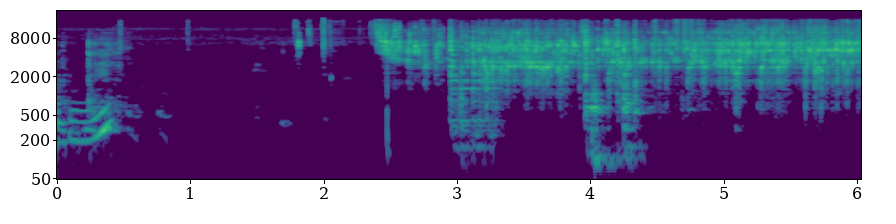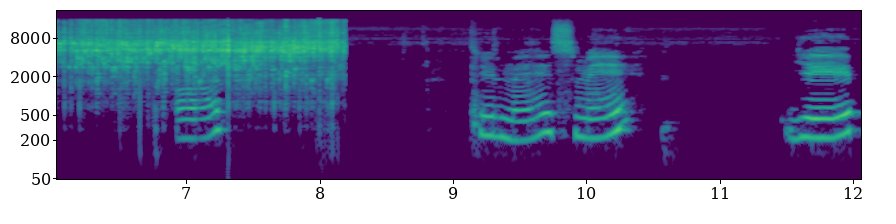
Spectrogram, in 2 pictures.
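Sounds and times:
oil sizzling in a metal pan: 0:02.4 - 0:08.2.

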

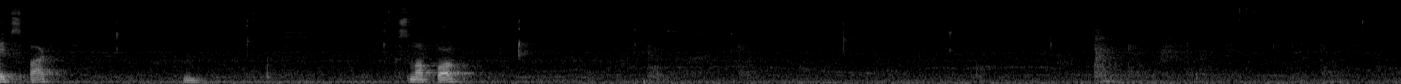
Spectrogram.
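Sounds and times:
wet squishing of ribs pulled apart: 0:05.0 - 0:14.0.

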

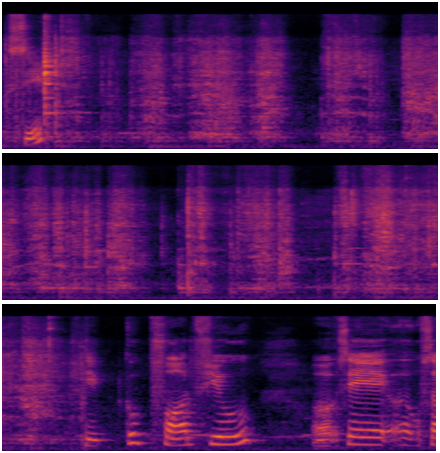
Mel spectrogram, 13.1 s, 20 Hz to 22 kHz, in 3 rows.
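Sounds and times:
metal spoon stirring in pot: 0:00.0 - 0:09.8.

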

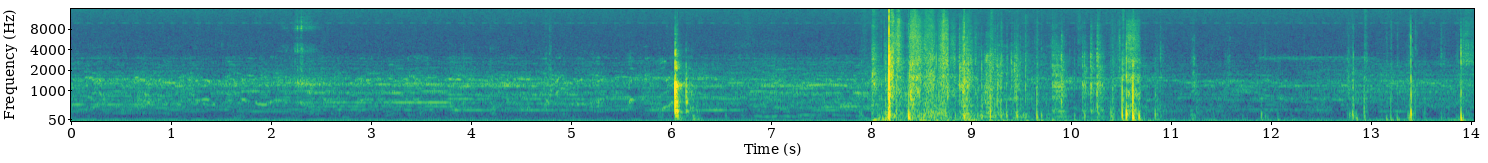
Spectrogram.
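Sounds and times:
glass suction pop: 0:06.0 - 0:06.3.

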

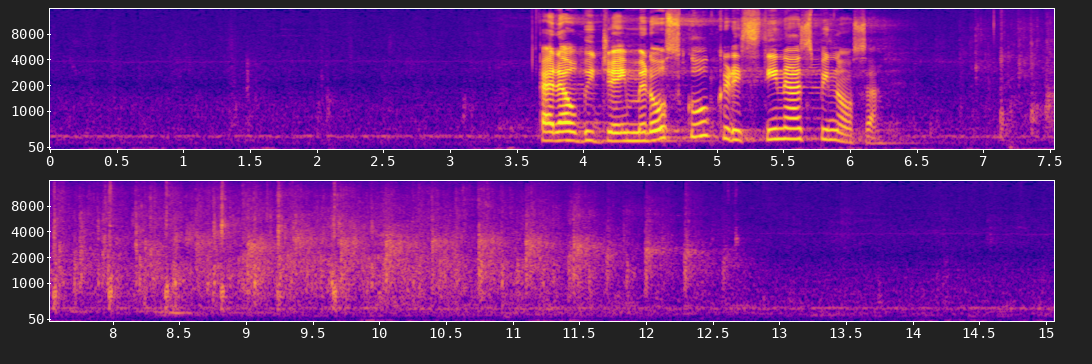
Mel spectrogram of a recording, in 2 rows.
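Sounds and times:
audience applause: 0:06.9 - 0:12.8.

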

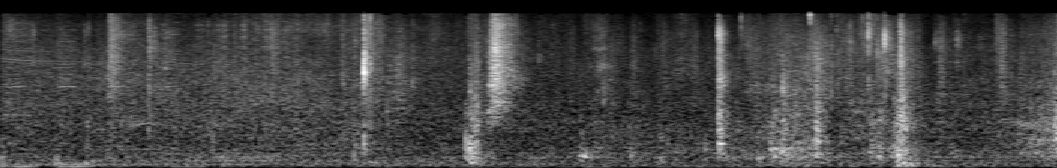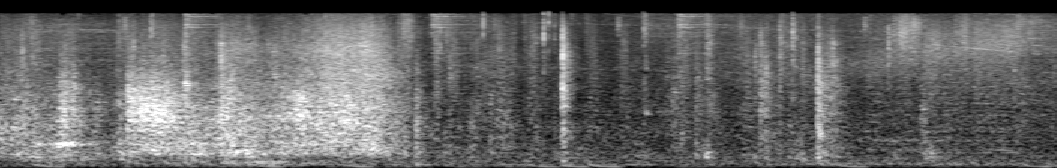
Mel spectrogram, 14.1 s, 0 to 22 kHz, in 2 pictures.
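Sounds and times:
rubber mat scraping on metal floor: 0:06.8 - 0:10.0.

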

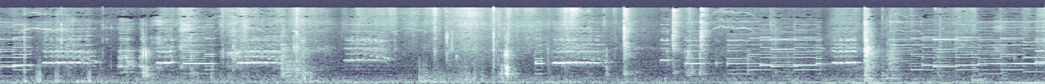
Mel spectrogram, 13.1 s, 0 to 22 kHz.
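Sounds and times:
toy electronic tones: 0:08.2 - 0:13.0.

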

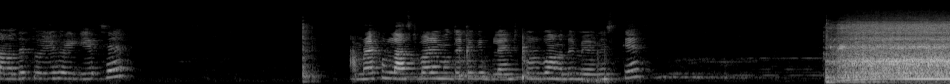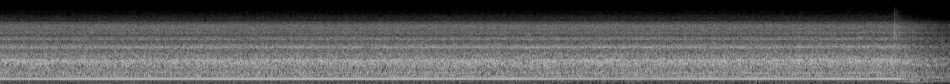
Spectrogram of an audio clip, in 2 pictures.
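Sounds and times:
blender motor running: 0:08.2 - 0:19.0.

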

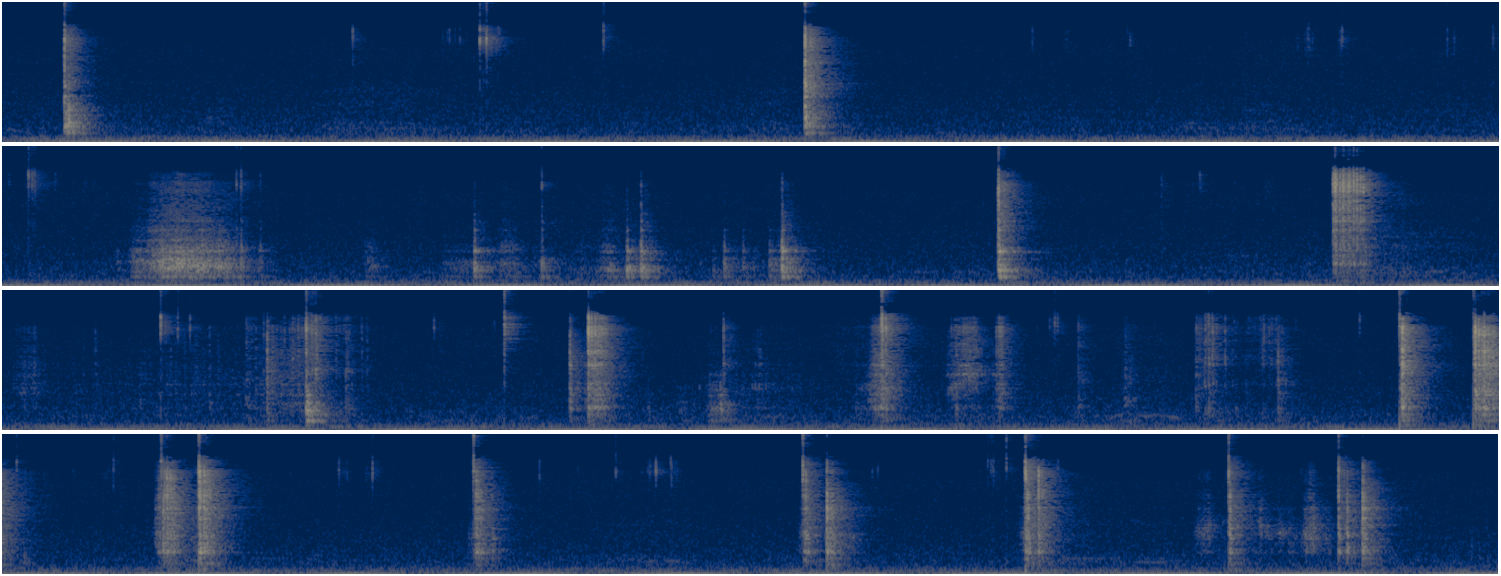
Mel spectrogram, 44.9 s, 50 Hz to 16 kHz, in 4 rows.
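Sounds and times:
magnets clicking together: 0:03.3 - 0:03.8, 0:10.8 - 0:11.7, 0:36.2 - 0:36.6, 0:37.2 - 0:38.8, 0:41.0 - 0:41.7
magnetic pieces rattling: 0:22.5 - 0:35.5.

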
